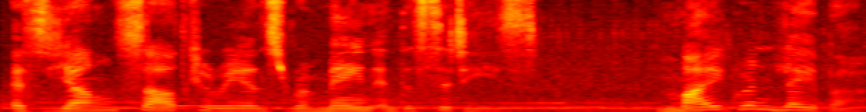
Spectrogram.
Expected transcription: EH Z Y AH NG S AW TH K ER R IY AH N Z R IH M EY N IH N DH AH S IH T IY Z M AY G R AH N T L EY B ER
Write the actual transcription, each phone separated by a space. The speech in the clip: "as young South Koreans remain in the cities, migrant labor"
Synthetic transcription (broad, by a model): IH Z Y AH NG S AW TH K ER R IY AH N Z R IH M EY N IH N DH AH S IH T IY Z M AY G R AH N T L EY B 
